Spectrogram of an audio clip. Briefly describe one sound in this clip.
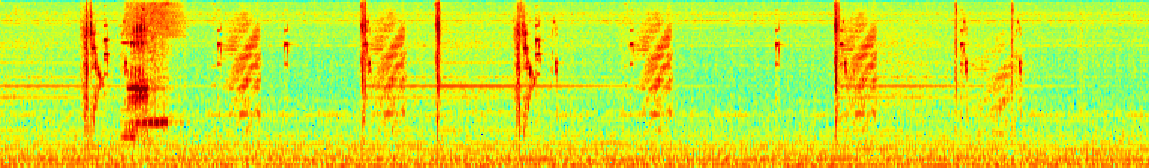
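Short electronic clicks and chirps sound as menu options change.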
